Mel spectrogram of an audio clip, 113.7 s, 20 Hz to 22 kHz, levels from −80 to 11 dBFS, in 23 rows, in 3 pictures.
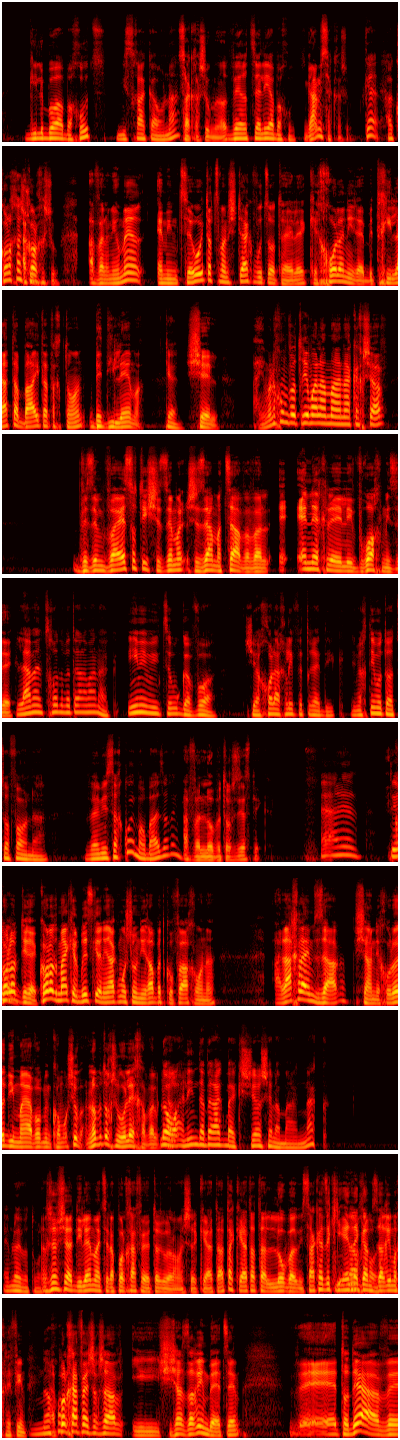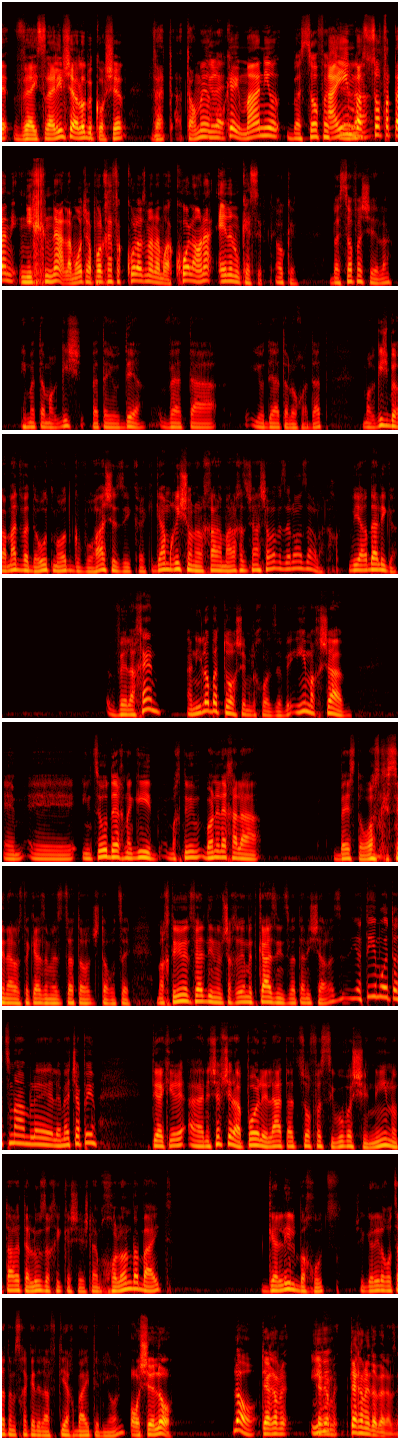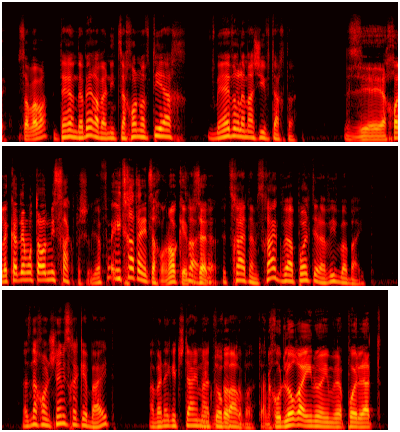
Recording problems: none

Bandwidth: 15 kHz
